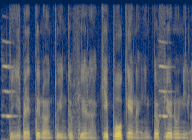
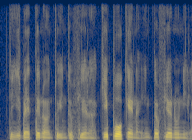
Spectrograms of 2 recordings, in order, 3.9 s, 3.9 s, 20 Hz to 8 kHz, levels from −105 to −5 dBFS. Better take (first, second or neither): second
